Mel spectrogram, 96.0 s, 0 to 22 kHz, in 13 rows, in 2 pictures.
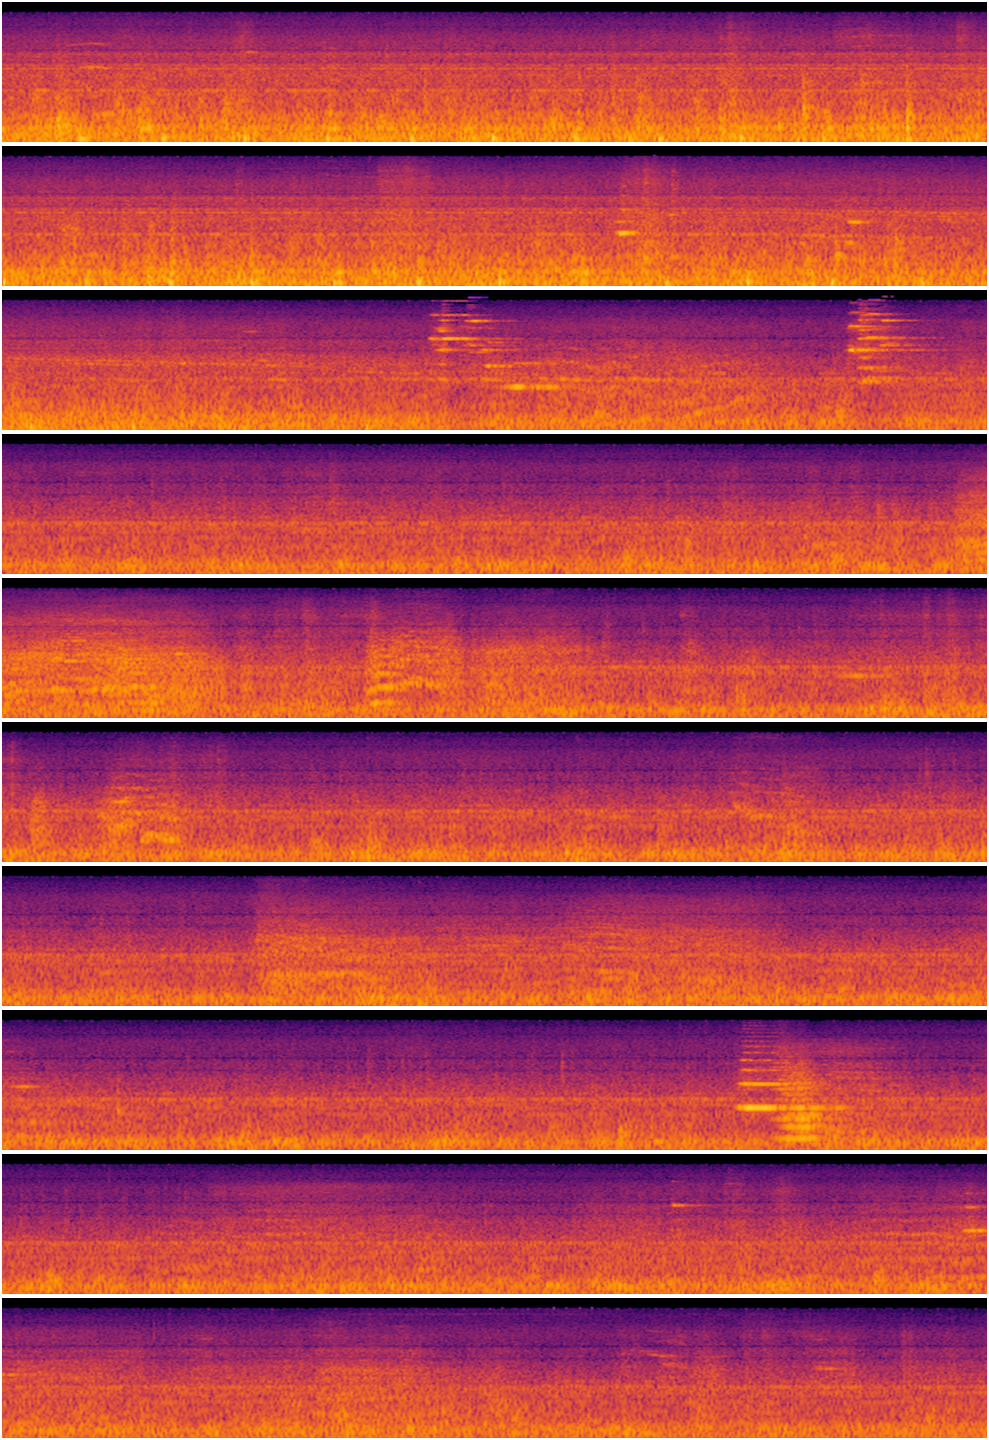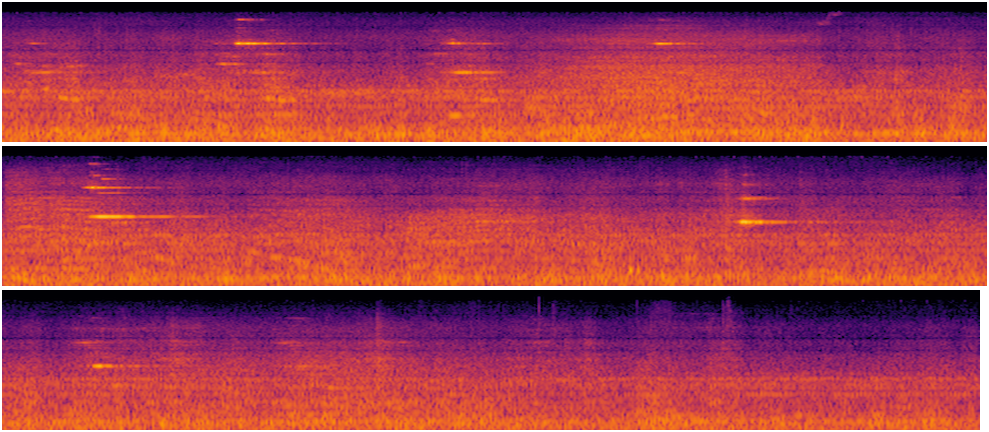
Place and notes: Pr. Beatrixlaan, Den Haag, Netherlands - Escalator Squeaks at Night
An escalator from street level to the elevated tramway squeaks and groans late at night. It continually moves regardless if anyone is present. Its beautiful song easily overlooked by commuters. I captured this recording late at night to avoid the interference of passing cars, attempting to capture purely the escalator's song.
Zuid-Holland, Nederland, 8 March, 02:00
